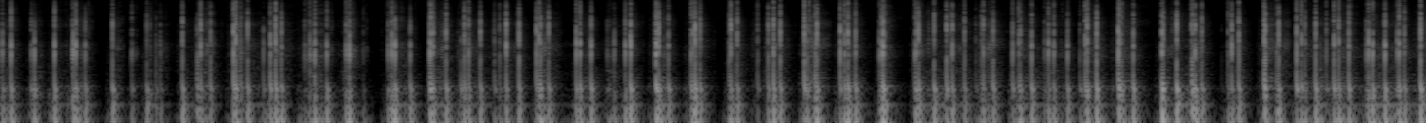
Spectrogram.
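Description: Fingertips and nails tap quickly on the side of a cylindrical cardboard canister of barley drink, near its green plastic lid. The result is a steady run of dry, crisp taps at an uneven pace, each tap dying away almost instantly.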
